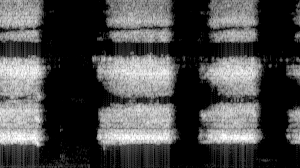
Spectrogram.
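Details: Barn owl producing raspy hissing screeches about a second long, roughly three in a row with silent pauses, the background otherwise quiet.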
